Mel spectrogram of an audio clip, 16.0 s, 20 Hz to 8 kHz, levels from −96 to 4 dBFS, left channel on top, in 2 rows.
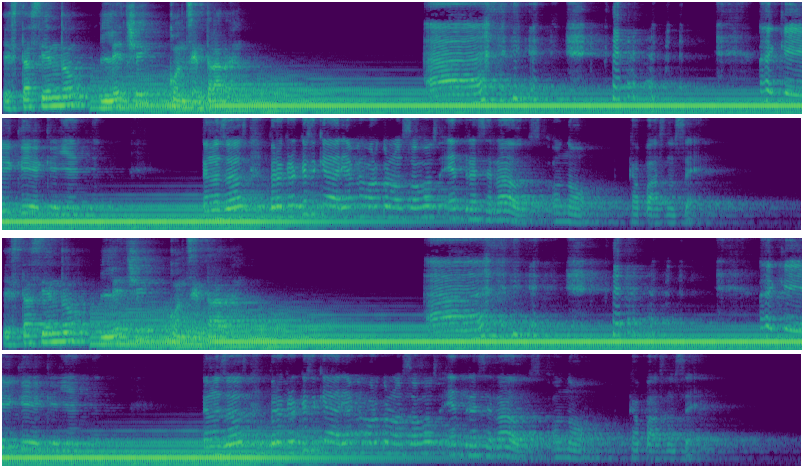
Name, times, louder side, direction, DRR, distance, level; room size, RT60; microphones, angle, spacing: voice 1, 0.0-2.4, left 2 dB, 75° left, 6 dB, 0.8 m, -26 dB
sound 1, 0.9-12.4, right 1 dB, 15° right, 0.4 m, -24 dB
voice 2, 4.2-5.8 6.1-6.5 7.1-9.1 10.0-13.9 14.3-14.9, left 2 dB, 40° left, 6 dB, 1.3 m, -33 dB
28.5 x 19.0 x 2.3 m, 2.2 s
head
